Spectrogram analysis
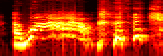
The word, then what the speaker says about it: WAAAGH: WAAAGH, which is essentially, if you're ever wondering how to pronounce it, just imagine you've just stood on Lego and stubbed your toe at the same time. WAAAGH isn't just a war, it's a full-blown galactic event.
